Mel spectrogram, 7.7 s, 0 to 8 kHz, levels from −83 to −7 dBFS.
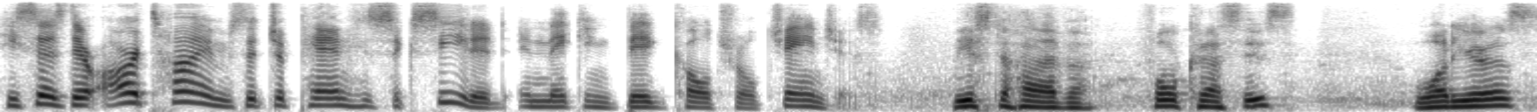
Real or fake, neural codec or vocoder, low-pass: fake; codec, 16 kHz, 1.1 kbps, Voila-Tokenizer; 7.2 kHz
